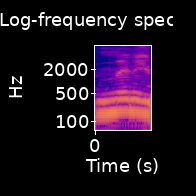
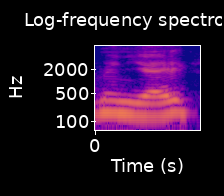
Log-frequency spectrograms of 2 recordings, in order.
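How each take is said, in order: First: The name is said the common English way. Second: The name is said the French way. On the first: This is how most people say it. The speaker calls it wrong. "Everybody calls it mini ball" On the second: This follows the French inventor's name. The speaker calls it right. "The correct pronunciation is Minié"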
